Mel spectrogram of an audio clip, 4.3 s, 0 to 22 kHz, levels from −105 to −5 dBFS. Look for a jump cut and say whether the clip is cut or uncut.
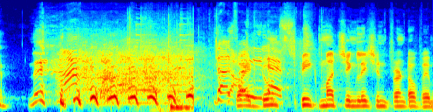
cut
